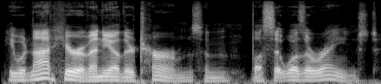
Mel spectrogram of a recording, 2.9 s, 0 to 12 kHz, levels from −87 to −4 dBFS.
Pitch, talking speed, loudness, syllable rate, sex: 95 Hz, 270 wpm, -19 LUFS, 6.5 syllables/s, male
